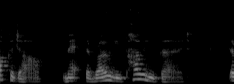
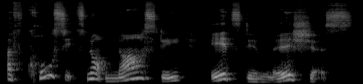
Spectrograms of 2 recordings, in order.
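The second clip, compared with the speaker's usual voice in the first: slow, savouring every word, louder; slow relish; 4 semitones higher, 5 dB louder, slower than usual. Acted. Crocodile savours the thought of eating children, slow and gloating. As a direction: drawl it out like tasting food.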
